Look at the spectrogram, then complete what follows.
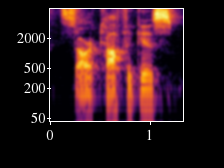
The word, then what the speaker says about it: sarcophagus: alligator Mommy they had the sarcophagus oh gosh sarcophagus that's how you say it was very fascinating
